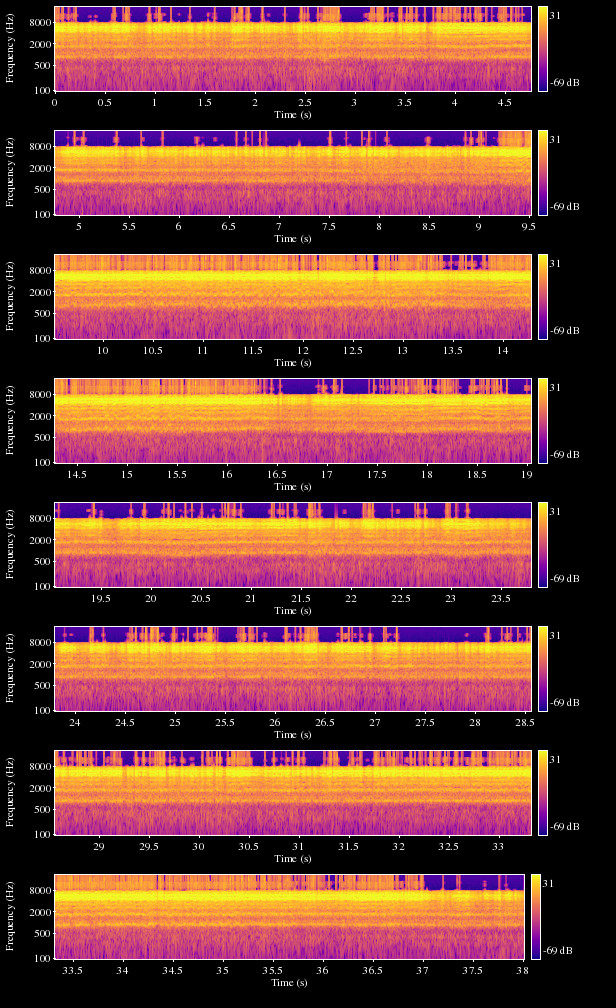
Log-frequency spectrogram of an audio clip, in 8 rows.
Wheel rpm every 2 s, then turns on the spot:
230, 230, 230, 230, 200, 190, 210, 200, 210, 220, 230, 230, 230, 230, 230, 230, 230, 240, 230.
none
